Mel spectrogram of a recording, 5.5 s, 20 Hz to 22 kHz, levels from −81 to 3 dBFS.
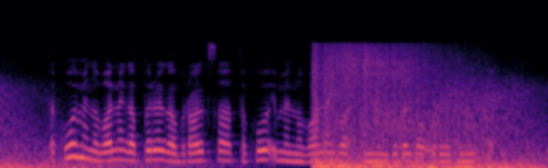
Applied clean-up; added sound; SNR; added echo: none; Explosion; 0 dB; none.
